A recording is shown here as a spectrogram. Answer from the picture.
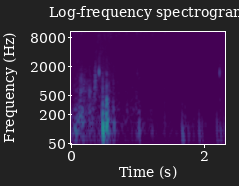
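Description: A dull, low thump about half a second in, then a few faint small clicks, like something being bumped or handled.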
